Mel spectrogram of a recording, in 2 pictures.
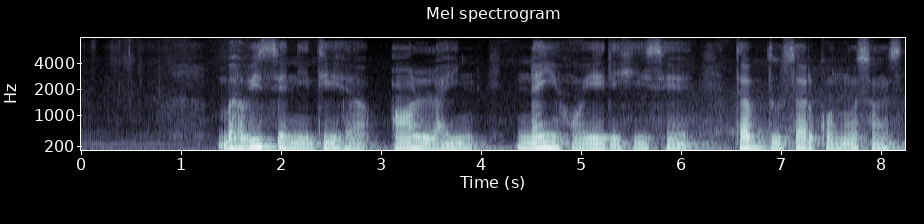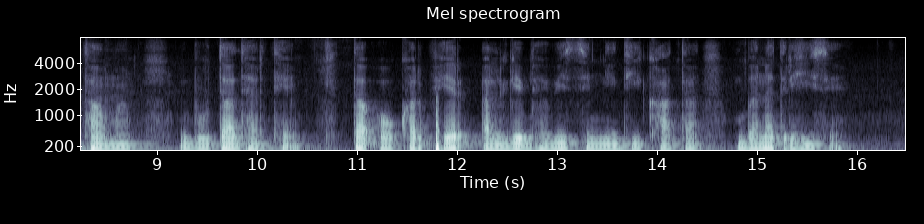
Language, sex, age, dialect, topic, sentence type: Chhattisgarhi, male, 25-30, Western/Budati/Khatahi, banking, statement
